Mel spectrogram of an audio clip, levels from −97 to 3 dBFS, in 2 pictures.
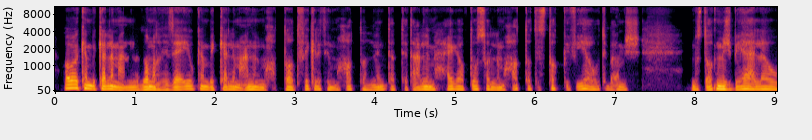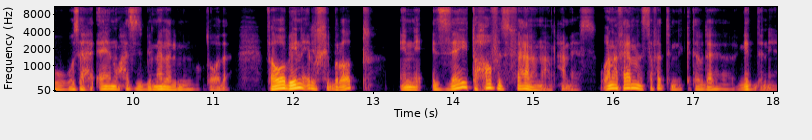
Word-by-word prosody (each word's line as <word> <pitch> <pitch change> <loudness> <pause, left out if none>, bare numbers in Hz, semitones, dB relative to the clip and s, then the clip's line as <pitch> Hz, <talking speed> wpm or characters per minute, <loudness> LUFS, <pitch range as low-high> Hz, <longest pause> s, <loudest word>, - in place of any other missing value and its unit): هو 140 +1 +8
كان 125 -2 +5
بيتكلّم 105 -3 +4
عن 80 - -1
النظام 80 +4 +3
الغذائي 90 +5 0
وكان 100 -1 0
بيتكلّم 90 -1 -2
عن 95 +4 +1
المحطّات. 85 +1 -3
فكرة 105 -2 -4
المحطّة 85 +3 -7
اللي 80 +1 -4
أنت 95 +1 -5
بتتعلّم 90 +1 -2
حاجة 100 +2 -3
وبتوصل 95 -2 -2
لمحطة 80 -2 -6
تسstuck 90 - -6
فيها 100 +2 -2
وتبقى 95 0 -7
مش 90 0 -6 0.7
مستواك 95 +3 -2
مش 100 -3 +6
بيعلى 100 +1 +1
وزهقان 90 +3 -2
وحاسس 95 +1 -4
بملل 90 -1 0
من 85 - -6
الموضوع 85 0 -12
ده. - - -12 0.5
فهو 120 +6 +8
بينقل 125 -1 +7
خبرات، - - -2 0.5
إن 85 -1 +1 0.2
إزاي 105 - +3
تحافظ 140 -8 0
فعلًا 95 -11 -1
على - - -16
الحماس؟ - - -14
وأنا 125 +4 +3
فعلًا 135 0 +3
استفدت 115 0 -6
من 85 - -8
الكتاب 90 0 -10
ده 90 +1 -7
جدًا 85 -2 -3
يعني. - - -13
95 Hz, 160 wpm, -22 LUFS, 85-105 Hz, 0.7 s, هو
